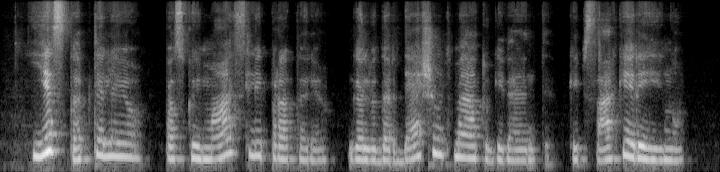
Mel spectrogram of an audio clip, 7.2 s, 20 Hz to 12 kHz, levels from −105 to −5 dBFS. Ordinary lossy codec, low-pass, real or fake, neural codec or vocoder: Opus, 16 kbps; 10.8 kHz; real; none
